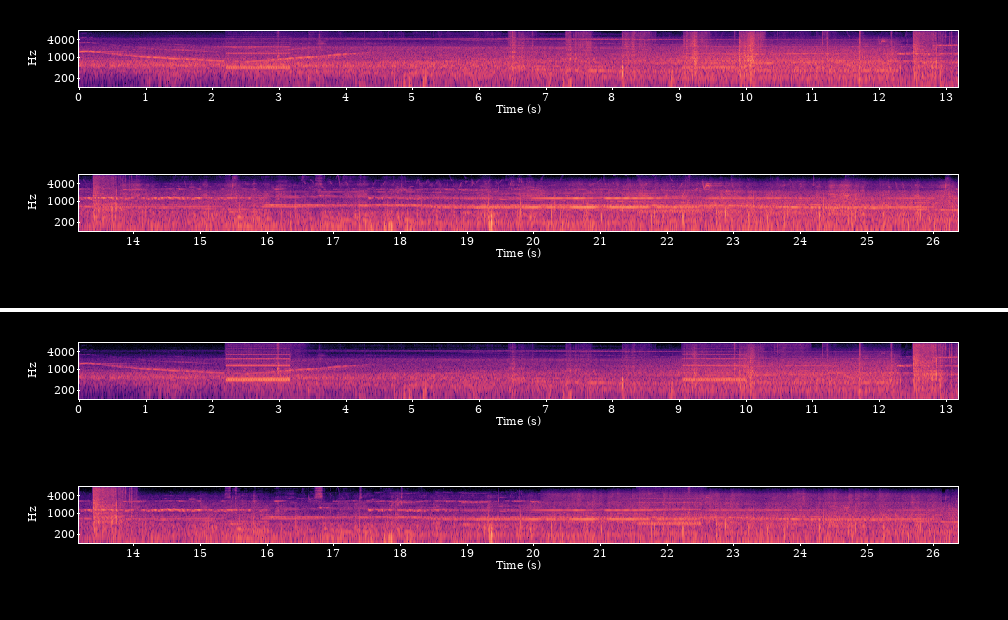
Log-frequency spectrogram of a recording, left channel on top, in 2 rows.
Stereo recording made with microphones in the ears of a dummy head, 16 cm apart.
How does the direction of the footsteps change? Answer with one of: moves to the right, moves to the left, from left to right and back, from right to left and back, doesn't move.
moves to the right.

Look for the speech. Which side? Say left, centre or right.
right.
